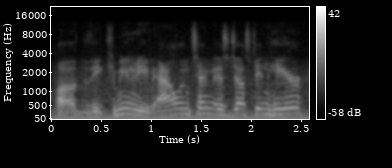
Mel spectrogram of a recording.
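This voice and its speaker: A man's voice: brisk, soft background music, rough recording. A man, a meteorologist, giving a detailed and precise live technical weather briefing. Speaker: hurricane expert meteorologist. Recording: clear hum and rumble of noise.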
